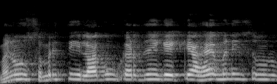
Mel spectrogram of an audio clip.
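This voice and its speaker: A man talks here. His pitch sits high for a man. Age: 70s. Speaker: spiritual teacher. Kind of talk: satsang discourse. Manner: animated.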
